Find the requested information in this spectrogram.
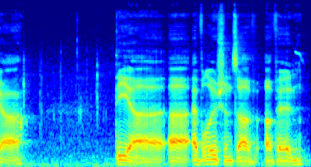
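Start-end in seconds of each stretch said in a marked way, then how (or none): none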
